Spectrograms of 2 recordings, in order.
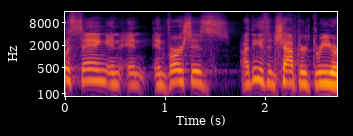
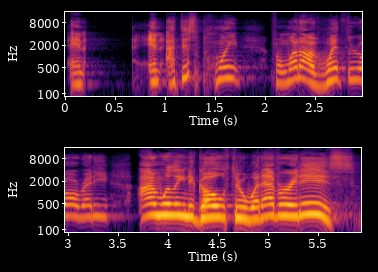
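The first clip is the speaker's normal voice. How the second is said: ordinary talk, nothing marked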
